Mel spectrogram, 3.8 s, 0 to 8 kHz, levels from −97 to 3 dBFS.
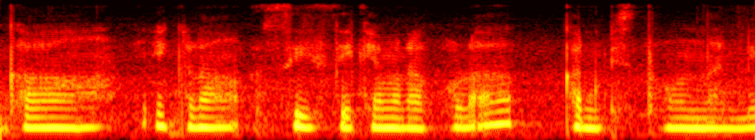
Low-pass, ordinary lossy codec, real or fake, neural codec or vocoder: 7.2 kHz; none; fake; vocoder, 44.1 kHz, 80 mel bands, Vocos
